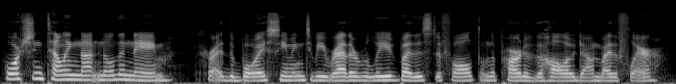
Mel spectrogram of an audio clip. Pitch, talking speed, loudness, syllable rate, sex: 190 Hz, 240 wpm, -18 LUFS, 5.8 syllables/s, female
